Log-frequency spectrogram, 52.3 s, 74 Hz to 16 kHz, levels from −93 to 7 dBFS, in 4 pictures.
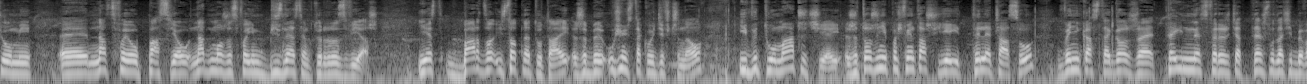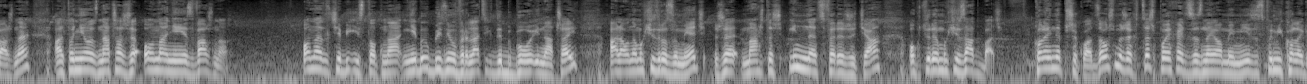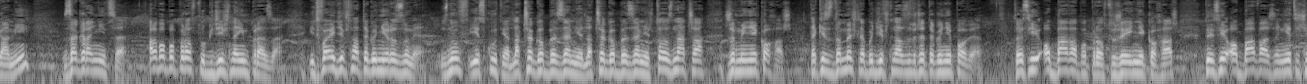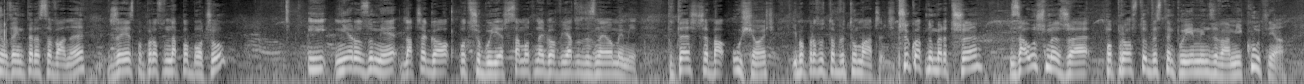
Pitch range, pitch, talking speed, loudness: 150-185 Hz, 170 Hz, 210 wpm, -19 LUFS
